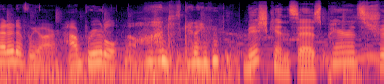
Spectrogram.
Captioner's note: laughs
